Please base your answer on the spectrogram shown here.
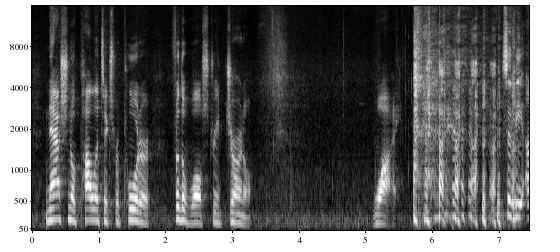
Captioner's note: laughter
